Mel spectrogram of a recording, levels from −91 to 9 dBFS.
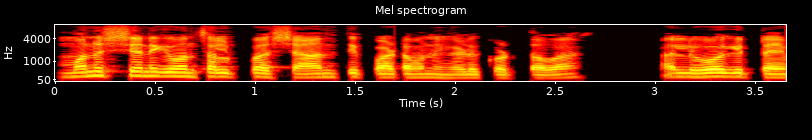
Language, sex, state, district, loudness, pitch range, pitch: Kannada, male, Karnataka, Bijapur, -17 LUFS, 135-160 Hz, 145 Hz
